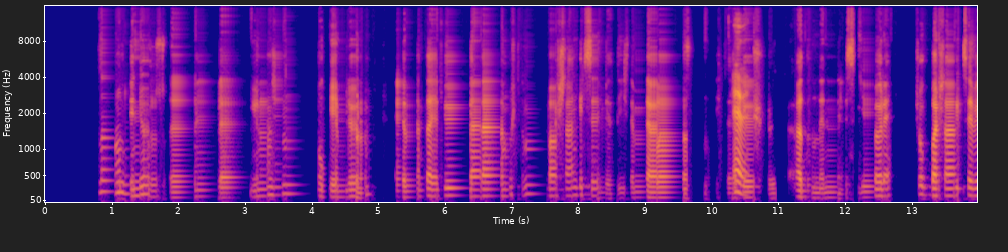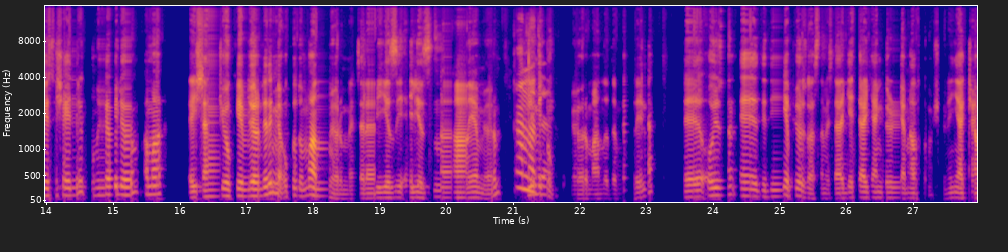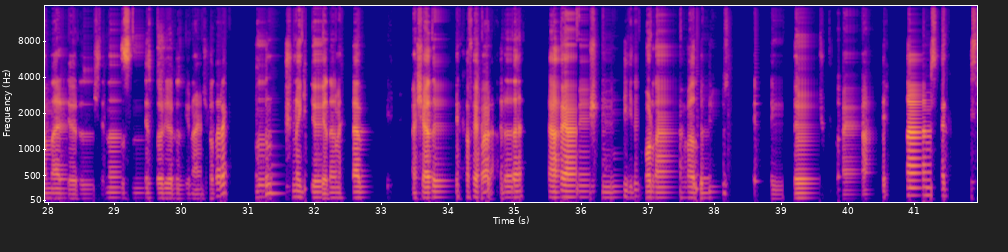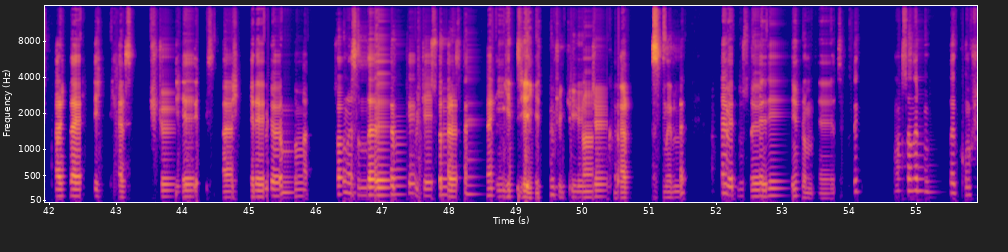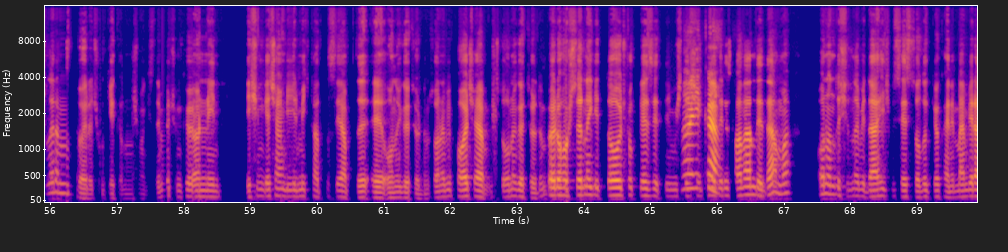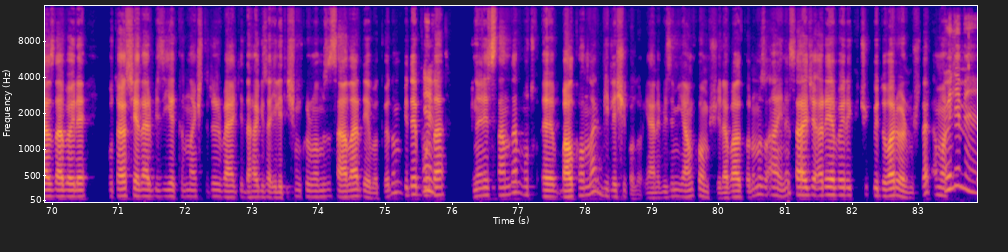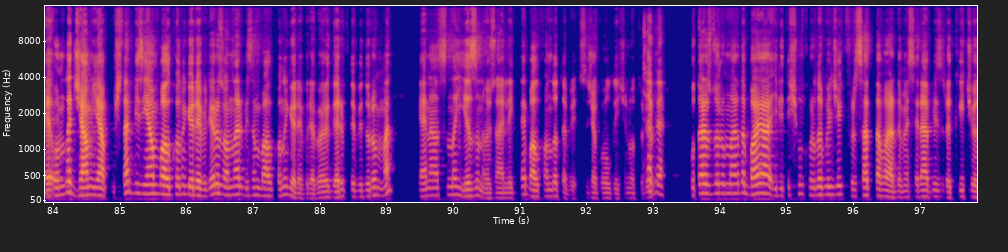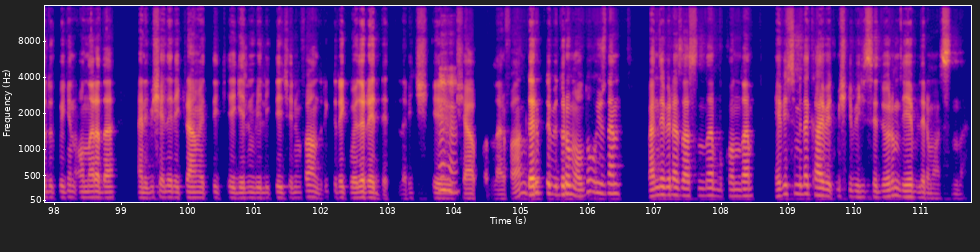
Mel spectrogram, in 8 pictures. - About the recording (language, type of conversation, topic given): Turkish, advice, Komşularla iyi ilişkiler kurarak yeni mahalleye nasıl uyum sağlayabilirim?
- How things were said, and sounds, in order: distorted speech; other background noise; tapping; unintelligible speech; unintelligible speech; unintelligible speech; unintelligible speech; unintelligible speech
